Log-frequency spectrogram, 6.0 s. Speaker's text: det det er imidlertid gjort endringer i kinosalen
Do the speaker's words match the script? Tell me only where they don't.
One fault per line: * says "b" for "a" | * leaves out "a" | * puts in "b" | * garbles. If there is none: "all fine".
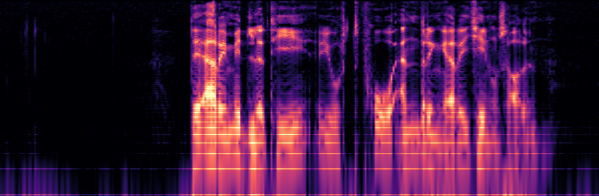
* leaves out "det"
* puts in "få"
